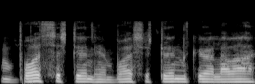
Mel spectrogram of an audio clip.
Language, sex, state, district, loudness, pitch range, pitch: Hindi, male, Bihar, Muzaffarpur, -18 LUFS, 120-130 Hz, 125 Hz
